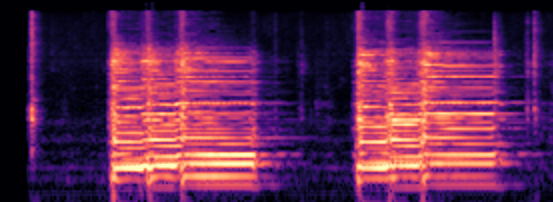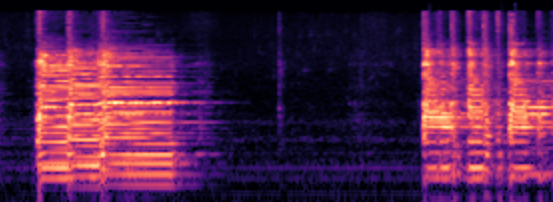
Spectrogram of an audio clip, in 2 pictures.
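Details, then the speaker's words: Fender-style single-coil guitar pickups, middle pickup in parallel with bridge or neck (notch positions): strummed chords thin, nasal and quieter, lacking low end; middle pickup out of phase; fix by desoldering and reversing its leads. "everything seems to be fine but the notch positions are out of phase you can tell because the middle pickup sounds perfectly fine by itself but when in parallel with the bridge or neck pickups it has a drop in volume and a thin nasally tone"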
